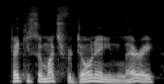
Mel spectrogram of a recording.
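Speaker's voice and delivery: usual speaking voice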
